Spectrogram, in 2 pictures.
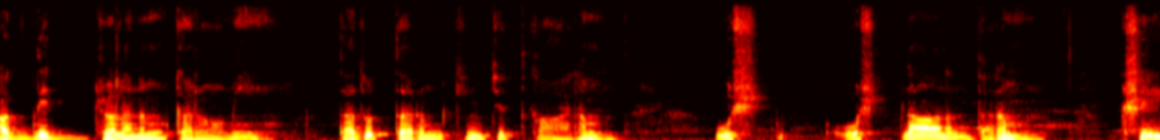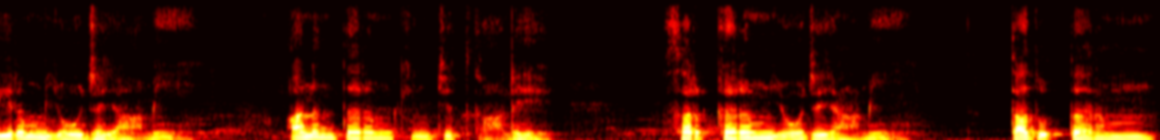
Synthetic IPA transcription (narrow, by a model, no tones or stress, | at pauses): ɐɡnid͡ʒwɐlɐnɐmkɐɾoːmit̪ɐd̪ut̪ːɐɾɐmkiɲt͡ʃit̪kaːlɐm | uʂʈnaːnɐnt̪ɐɾɐm | kʂiːɾɐmjoːd͡ʒɐjaːmi | ɐnɐnt̪ɐɾɐmkiɲt͡ʃit̪ka̰ːleː | sɐɾkɐɾɐmjoːd͡ʒɐjaːmi | t̪ɐd̪ut̪ːɐɾɐm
